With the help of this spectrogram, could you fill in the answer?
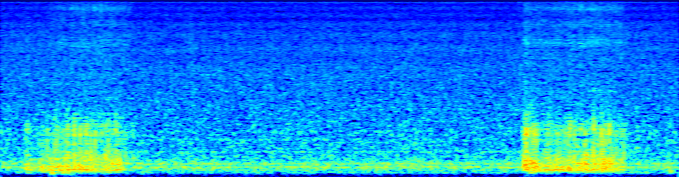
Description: After a hard day of being a chihuahua and a full belly, the snores come easy....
